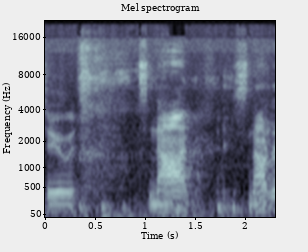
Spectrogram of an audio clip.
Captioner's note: laughs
